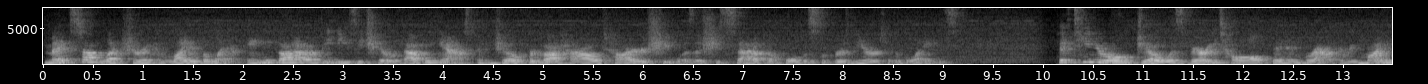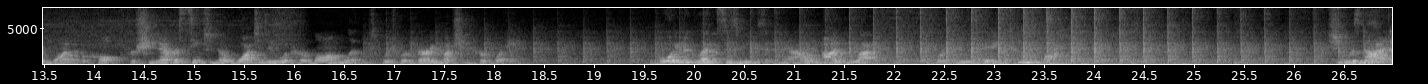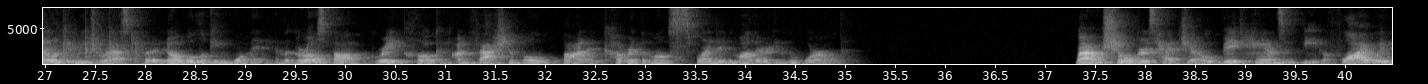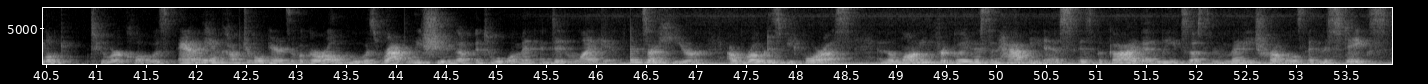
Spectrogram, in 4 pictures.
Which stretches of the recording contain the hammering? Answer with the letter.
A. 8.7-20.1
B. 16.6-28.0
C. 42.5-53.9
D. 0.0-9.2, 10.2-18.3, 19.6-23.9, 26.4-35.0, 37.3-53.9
B.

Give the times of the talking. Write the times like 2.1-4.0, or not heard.
0.0-9.2, 10.2-18.3, 19.6-23.9, 26.4-35.0, 37.3-53.9.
